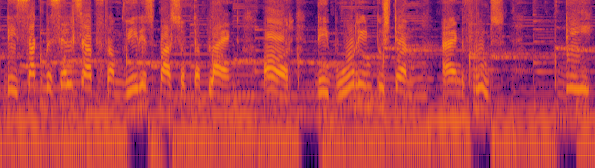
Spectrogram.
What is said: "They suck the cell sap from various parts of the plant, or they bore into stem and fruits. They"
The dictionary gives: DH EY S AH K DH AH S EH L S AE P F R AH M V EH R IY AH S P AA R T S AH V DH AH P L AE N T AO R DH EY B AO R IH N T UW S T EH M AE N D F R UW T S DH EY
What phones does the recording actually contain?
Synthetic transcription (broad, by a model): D EY S AH K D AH S EH L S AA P F R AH M V EH R IY AH S P AA R T S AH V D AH P L AE N T AO R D EY B AO R IH N T UW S T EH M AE N D F R UW T S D EY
